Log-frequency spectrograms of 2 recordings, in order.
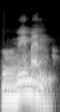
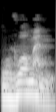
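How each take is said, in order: First: वीमेन as WI-men; वीमेन with "wi", not "wo"; correct pronunciation. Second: वुमेन as WO-men; वुमेन with "wo", like the singular; common mispronunciation. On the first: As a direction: start वीमेन with an "ih" vowel. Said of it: "इसका जो correct pronunciation है". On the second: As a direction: round the first vowel of वुमेन to "wo". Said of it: "आमतौर पर गलत बोलते हैं". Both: Shown as a demonstration.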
